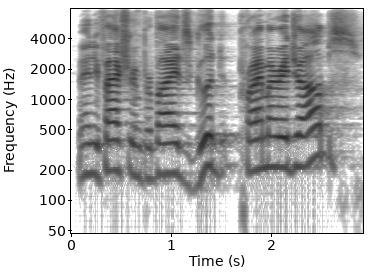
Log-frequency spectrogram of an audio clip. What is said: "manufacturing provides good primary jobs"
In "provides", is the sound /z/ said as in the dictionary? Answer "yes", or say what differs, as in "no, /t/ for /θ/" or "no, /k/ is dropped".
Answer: yes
